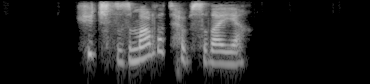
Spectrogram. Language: Kabyle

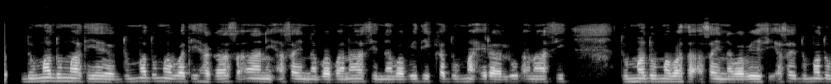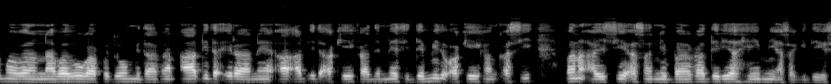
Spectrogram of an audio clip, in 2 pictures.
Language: Wolaytta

